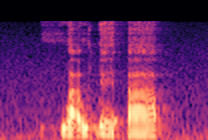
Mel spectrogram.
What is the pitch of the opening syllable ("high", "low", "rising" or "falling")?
rising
